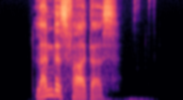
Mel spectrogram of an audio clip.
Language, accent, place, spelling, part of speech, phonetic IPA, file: German, Germany, Berlin, Landesvaters, noun, [ˈlandəsˌfaːtɐs], De-Landesvaters.ogg
- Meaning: genitive singular of Landesvater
